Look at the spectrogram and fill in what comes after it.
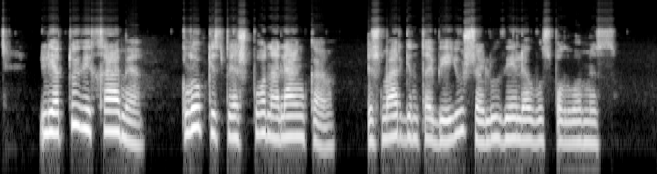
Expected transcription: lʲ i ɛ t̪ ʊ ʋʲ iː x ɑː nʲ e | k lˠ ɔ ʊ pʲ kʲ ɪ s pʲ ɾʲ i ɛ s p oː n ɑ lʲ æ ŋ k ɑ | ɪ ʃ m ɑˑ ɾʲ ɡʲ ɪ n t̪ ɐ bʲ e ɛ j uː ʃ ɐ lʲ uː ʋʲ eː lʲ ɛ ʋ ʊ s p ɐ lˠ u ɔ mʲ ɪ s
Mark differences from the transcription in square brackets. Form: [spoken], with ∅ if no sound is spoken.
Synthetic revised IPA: lʲ i ɛ t̪ ʊ ʋʲ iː x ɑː [mʲ] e | k lˠ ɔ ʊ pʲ kʲ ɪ s pʲ ɾʲ i ɛ [ʃ] p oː n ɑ lʲ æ ŋ k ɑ | ɪ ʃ m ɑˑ ɾʲ ɡʲ ɪ n t̪ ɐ bʲ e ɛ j uː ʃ ɐ lʲ uː ʋʲ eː lʲ ɛ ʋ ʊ s p ɐ lˠ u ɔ mʲ ɪ s

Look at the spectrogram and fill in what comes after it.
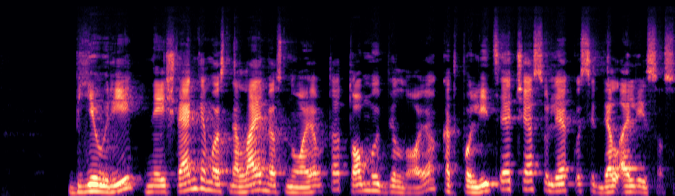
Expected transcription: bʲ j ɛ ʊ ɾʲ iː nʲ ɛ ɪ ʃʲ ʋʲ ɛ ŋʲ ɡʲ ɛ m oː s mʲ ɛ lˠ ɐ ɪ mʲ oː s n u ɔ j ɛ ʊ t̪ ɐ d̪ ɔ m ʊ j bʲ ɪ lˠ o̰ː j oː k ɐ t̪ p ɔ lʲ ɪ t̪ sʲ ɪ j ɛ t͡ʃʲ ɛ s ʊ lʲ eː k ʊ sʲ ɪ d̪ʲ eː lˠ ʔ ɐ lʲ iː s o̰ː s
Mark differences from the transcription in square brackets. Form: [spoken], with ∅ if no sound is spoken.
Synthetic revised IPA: bʲ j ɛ ʊ ɾʲ iː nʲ ɛ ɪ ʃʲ ʋʲ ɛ ŋʲ ɡʲ ɛ m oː s [nʲ] ɛ lˠ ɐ ɪ mʲ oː s n u ɔ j ɛ ʊ t̪ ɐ [t̪] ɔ m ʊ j bʲ ɪ lˠ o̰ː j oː k ɐ t̪ p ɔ lʲ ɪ t̪ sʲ ɪ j ɛ t͡ʃʲ ɛ s ʊ lʲ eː k ʊ sʲ ɪ d̪ʲ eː lˠ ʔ ɐ lʲ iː s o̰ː s

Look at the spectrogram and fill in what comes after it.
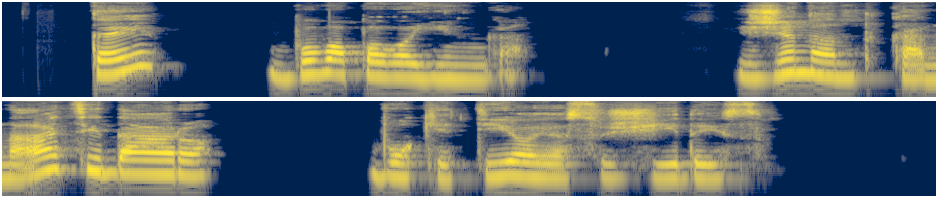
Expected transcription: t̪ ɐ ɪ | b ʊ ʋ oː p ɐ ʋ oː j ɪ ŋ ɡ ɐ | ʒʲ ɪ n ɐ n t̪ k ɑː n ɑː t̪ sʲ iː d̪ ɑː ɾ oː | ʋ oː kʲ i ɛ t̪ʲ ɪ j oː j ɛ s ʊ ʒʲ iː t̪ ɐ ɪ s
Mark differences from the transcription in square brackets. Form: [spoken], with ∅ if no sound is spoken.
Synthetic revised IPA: t̪ ɐ ɪ | b ʊ ʋ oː p ɐ ʋ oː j ɪ ŋ ɡ ɐ | ʒʲ ɪ n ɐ n t̪ k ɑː n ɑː t̪ sʲ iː d̪ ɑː ɾ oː | ʋ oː kʲ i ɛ t̪ʲ ɪ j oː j ɛ s ʊ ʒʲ iː [d̪] ɐ ɪ s

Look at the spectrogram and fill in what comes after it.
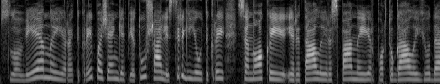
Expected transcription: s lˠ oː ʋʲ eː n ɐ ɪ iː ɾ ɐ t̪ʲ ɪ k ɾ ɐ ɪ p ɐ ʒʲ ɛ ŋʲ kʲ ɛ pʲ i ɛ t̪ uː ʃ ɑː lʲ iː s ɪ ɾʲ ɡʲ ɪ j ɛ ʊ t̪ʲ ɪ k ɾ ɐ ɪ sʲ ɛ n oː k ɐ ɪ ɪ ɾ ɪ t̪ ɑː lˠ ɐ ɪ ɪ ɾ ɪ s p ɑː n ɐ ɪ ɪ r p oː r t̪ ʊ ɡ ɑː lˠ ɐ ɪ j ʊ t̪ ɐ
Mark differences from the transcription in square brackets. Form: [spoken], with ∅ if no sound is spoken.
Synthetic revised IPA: s lˠ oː ʋʲ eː n ɐ ɪ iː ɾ ɐ t̪ʲ ɪ k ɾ ɐ ɪ p ɐ ʒʲ ɛ ŋʲ [ɡʲ] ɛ pʲ i ɛ t̪ uː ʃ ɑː lʲ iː s ɪ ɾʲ ɡʲ ɪ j ɛ ʊ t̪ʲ ɪ k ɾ ɐ ɪ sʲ ɛ n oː k ɐ ɪ ɪ ɾ ɪ t̪ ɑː lˠ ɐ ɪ ɪ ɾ ɪ s p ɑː n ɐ ɪ ɪ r p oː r t̪ ʊ ɡ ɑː lˠ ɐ ɪ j ʊ [d̪] ɐ

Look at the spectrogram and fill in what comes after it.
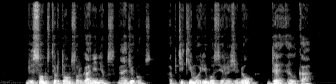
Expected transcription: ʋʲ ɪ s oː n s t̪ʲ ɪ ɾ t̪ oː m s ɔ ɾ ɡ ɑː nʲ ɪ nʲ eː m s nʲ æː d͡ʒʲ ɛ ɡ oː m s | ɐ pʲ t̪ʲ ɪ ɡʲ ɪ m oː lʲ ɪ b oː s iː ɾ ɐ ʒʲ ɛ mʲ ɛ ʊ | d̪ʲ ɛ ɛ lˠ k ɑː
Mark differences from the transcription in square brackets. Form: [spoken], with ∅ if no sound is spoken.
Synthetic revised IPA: ʋʲ ɪ s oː [m] s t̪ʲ ɪ ɾ t̪ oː m s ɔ ɾ ɡ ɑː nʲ ɪ nʲ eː m s [mʲ] æː d͡ʒʲ ɛ ɡ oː m s | ɐ pʲ t̪ʲ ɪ [kʲ] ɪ m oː [ɾʲ] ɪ b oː s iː ɾ ɐ ʒʲ ɛ mʲ ɛ ʊ | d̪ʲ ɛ ɛ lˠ k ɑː

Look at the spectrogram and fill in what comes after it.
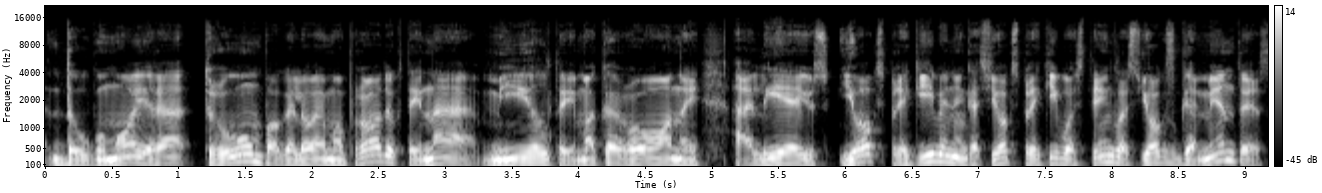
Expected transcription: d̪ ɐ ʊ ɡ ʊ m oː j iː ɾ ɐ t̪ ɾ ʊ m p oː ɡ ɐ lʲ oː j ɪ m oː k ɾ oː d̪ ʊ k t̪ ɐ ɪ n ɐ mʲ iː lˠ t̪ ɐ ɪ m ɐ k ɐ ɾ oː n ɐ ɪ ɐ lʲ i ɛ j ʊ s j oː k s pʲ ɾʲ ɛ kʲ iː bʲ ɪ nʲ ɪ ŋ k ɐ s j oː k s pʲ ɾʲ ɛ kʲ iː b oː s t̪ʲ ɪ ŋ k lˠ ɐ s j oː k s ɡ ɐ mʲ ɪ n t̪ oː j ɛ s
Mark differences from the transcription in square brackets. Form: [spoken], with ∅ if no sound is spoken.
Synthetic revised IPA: d̪ ɐ ʊ ɡ ʊ m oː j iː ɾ ɐ t̪ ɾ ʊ m p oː ɡ ɐ lʲ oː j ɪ m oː [p] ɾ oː d̪ ʊ k t̪ ɐ ɪ n ɐ mʲ iː lˠ t̪ ɐ ɪ m ɐ k ɐ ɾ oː n ɐ ɪ ɐ lʲ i ɛ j ʊ s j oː k s pʲ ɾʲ ɛ kʲ iː bʲ ɪ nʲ ɪ ŋ k ɐ s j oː k s pʲ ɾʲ ɛ kʲ iː b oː s t̪ʲ ɪ ŋ k lˠ ɐ s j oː k s ɡ ɐ mʲ ɪ n t̪ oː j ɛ s

